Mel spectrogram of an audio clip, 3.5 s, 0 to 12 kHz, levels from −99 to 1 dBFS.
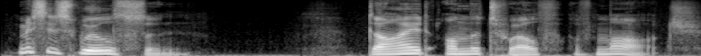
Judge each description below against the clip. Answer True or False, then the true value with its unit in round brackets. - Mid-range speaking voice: True (145 Hz)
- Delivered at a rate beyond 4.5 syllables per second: False (3.8 syllables/s)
